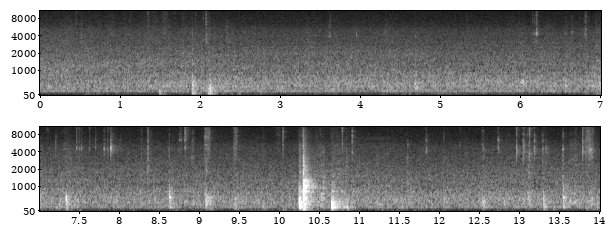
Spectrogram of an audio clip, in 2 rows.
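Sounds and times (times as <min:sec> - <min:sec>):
box knocks: 0:10.2 - 0:11.0
scissors snipping tape: 0:12.6 - 0:14.0.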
